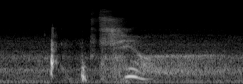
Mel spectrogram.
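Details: Run of sneezes during an allergy fit: two short sharp bursts then a fuller sneeze with a voiced tail, with someone saying "bless you" between.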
